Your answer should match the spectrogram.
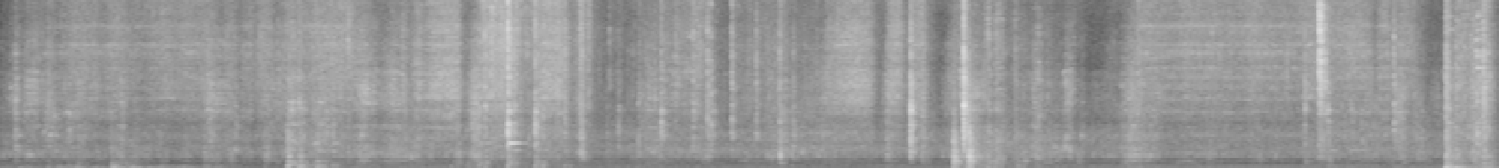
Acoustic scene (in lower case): kitchen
